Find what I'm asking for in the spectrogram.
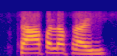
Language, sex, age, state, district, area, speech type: Telugu, female, 30-45, Telangana, Hanamkonda, rural, conversation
